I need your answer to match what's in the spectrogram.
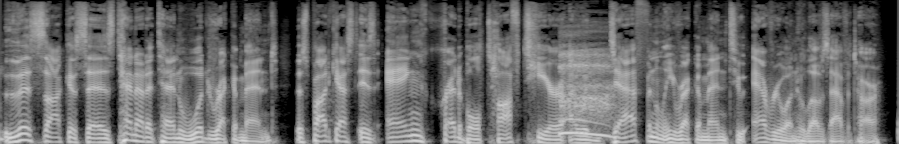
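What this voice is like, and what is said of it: Deeper, baritone-range sick voice. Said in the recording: “I'm sick. You can hear it in my voice. I get a little deeper, a little more in the baritone range when I'm sick.”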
